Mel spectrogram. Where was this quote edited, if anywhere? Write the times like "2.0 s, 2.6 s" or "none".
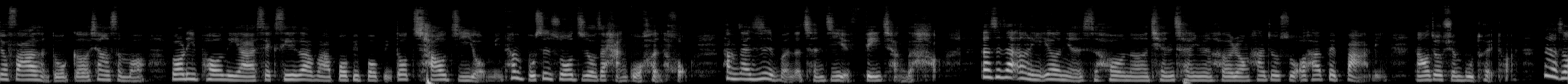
none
